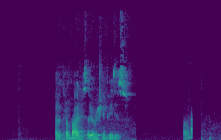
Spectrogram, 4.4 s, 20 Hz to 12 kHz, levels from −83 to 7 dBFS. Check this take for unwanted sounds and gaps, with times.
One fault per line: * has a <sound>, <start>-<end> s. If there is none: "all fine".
* has a laugh, 3.7-3.9 s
